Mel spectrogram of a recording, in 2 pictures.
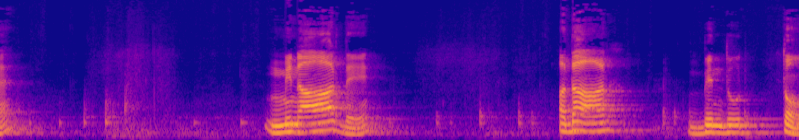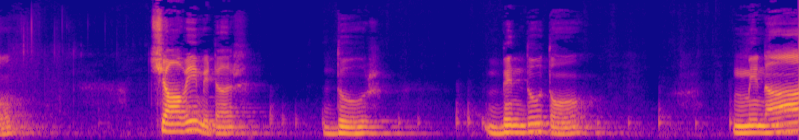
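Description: A man speaks calmly and clearly, close by, in short bursts with pauses.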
